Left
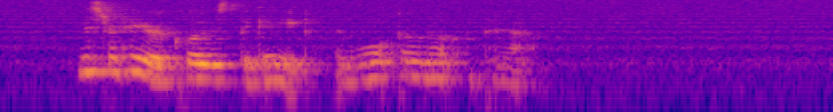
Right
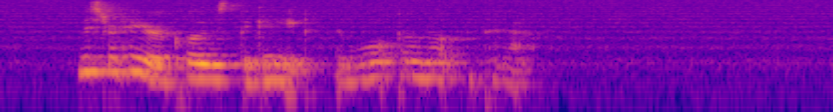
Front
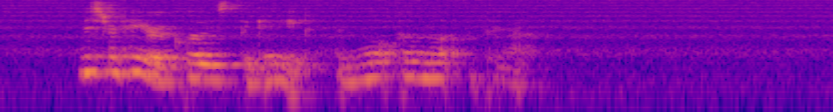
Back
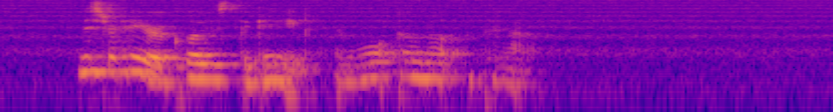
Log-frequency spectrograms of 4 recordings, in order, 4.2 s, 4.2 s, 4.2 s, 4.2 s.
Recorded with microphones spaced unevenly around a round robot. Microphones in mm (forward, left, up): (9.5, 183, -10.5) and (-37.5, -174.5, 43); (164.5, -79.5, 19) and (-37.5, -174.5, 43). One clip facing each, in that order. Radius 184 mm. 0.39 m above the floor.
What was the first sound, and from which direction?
A woman speaking, 160° right.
